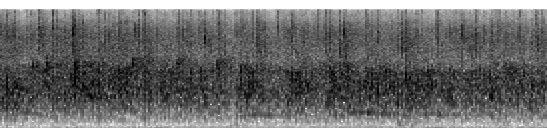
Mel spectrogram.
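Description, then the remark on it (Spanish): An audience at a church service applauds for Jesus Christ, a dense wash of many hands clapping at once, fairly loud and sustained throughout with no pause. “Alguien puede dar un aplauso a Jesucristo en esta hora.”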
